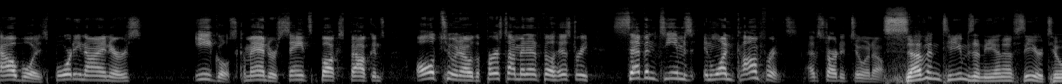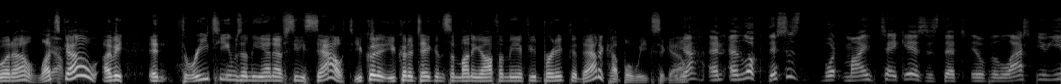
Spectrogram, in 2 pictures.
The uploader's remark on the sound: LIVE from The Diamond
